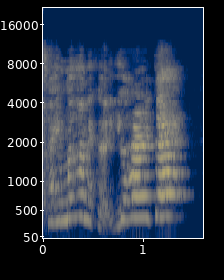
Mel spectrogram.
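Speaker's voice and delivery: high, teasing call-out, yelled loud. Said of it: "Steve Harvey yells".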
